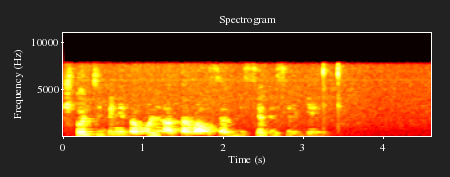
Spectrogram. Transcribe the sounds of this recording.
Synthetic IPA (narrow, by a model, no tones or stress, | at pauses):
ʂt̪otʲɪbʲenʲɪd̪ɐvolʲnəɐt̪ɐrvɑlˠsʲəɐt̪̚bʲɪsʲed̪ɨsʲɪrɡʲejɪf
